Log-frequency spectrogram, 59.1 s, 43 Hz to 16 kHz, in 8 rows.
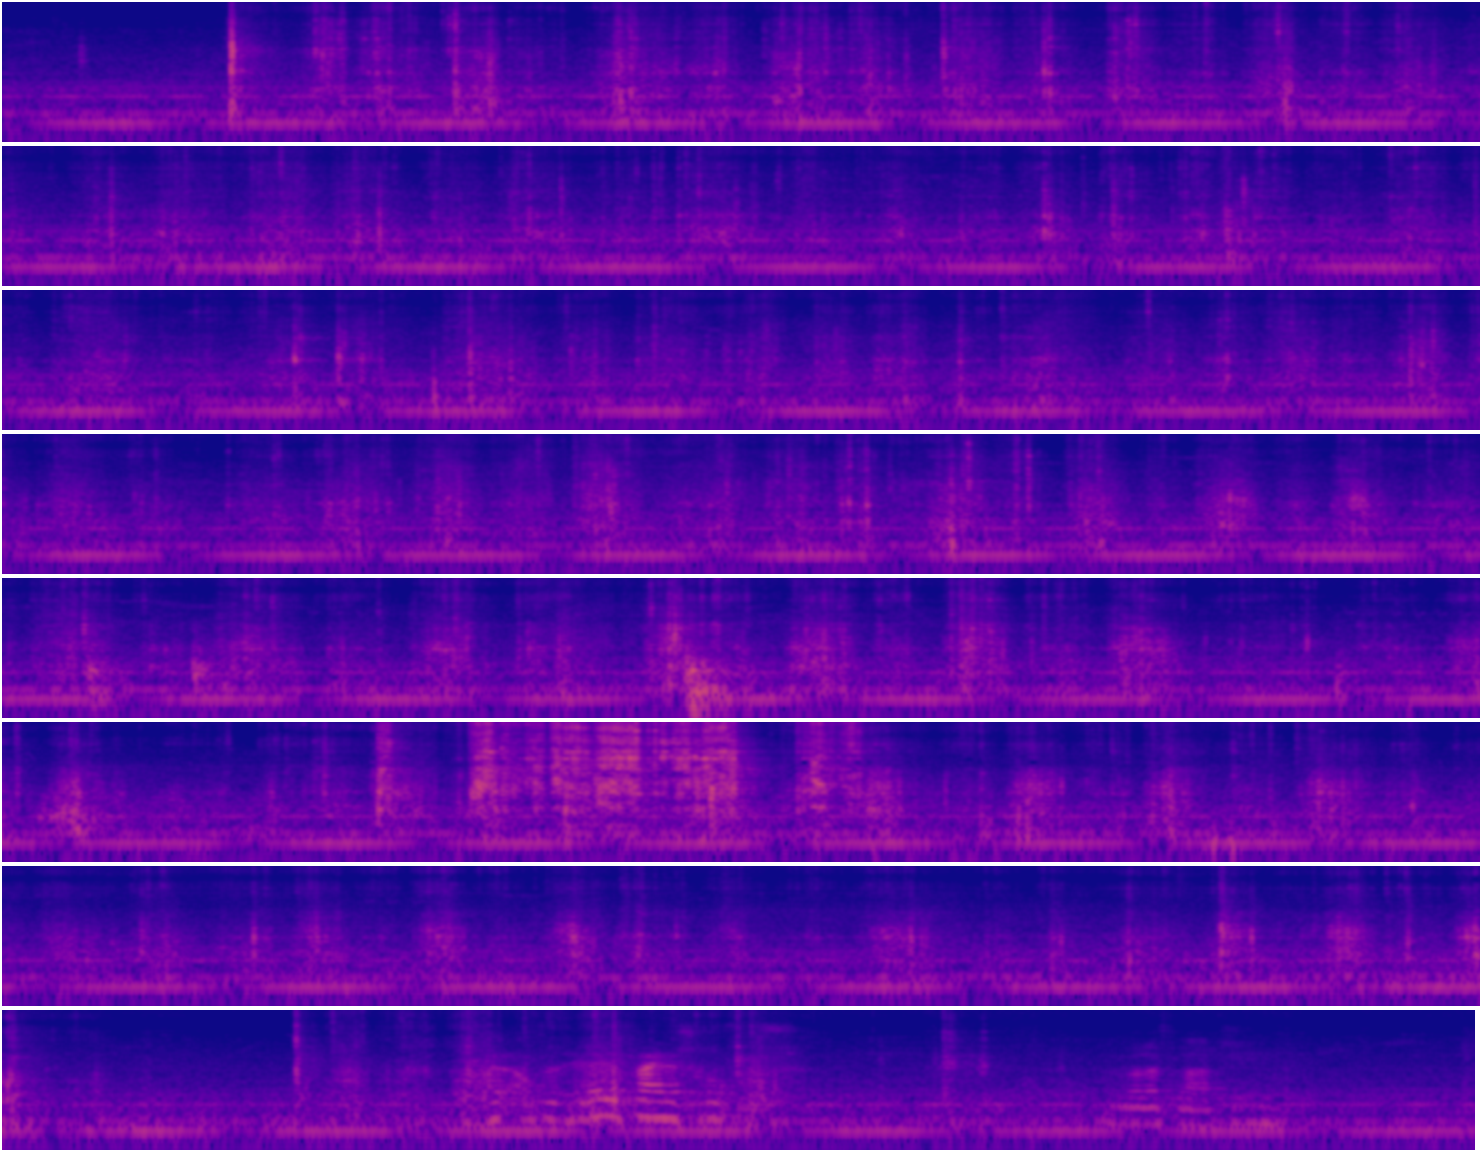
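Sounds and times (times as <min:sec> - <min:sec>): garden hoe scraping soil: 0:01.0 - 0:57.5.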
